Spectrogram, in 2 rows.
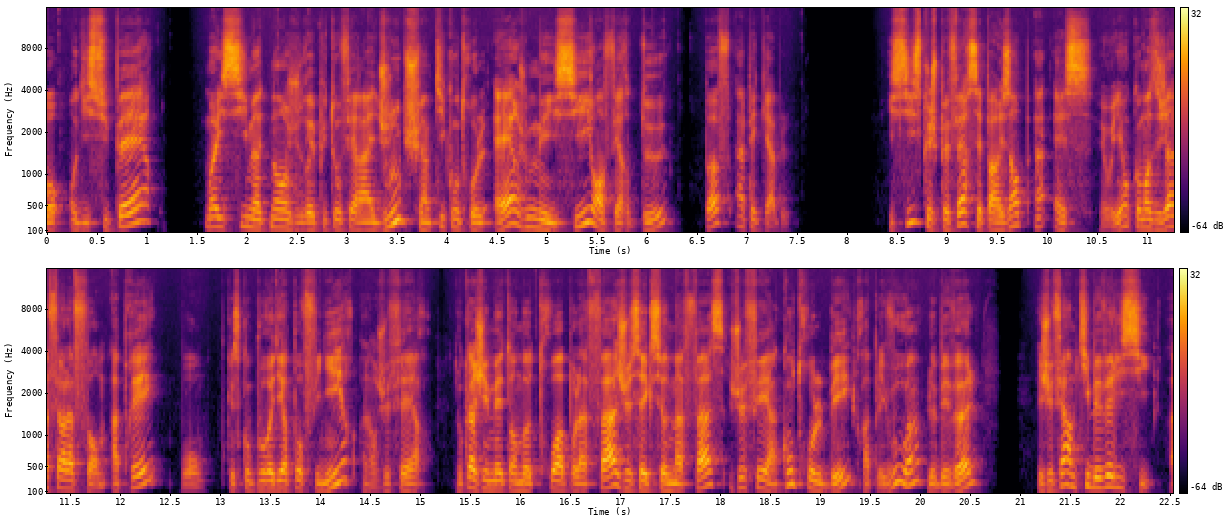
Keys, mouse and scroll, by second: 0.4 scroll up 1, 1.9-2.3 scroll up 1, 6.4 click, 6.8-9.5 middle drag, 8.1-9.5 scroll up 1, 9.5-12.2 drag, 9.5 s, 12.2-13.1 scroll, 15.1 a, 16.1 3, 16.8 click, 20.9 ctrl+b.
